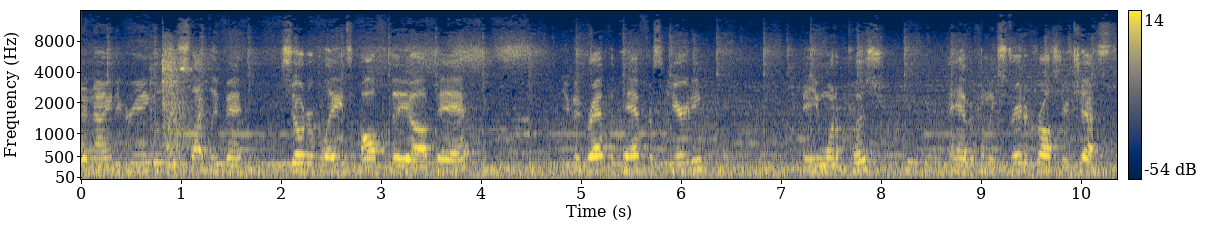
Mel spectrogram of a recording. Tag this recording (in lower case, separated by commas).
music, speech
